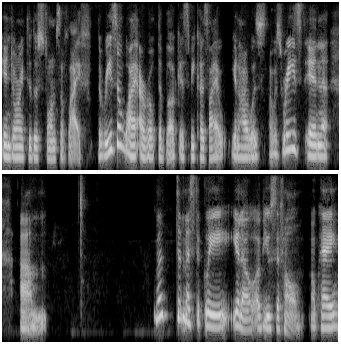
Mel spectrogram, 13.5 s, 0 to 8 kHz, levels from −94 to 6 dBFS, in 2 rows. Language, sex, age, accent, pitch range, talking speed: English, female, 30-49, American, 145-175 Hz, 145 wpm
